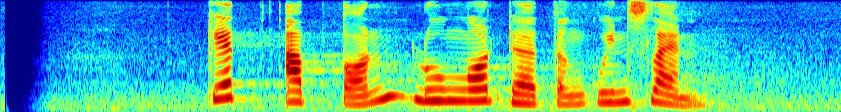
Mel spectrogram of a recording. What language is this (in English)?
Javanese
